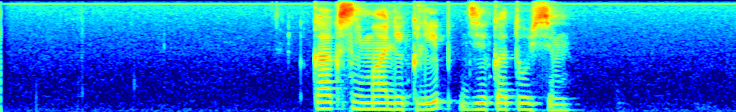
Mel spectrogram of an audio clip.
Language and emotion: Russian, neutral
